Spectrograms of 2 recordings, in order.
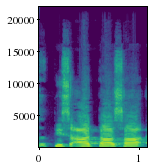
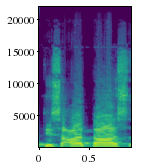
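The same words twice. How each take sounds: First: तिसआ तासा with a final long aa; aa-ending variant. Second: तिसआ तास ending on s; basic s ending. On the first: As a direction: add an aa after the last s in तिसआ तासा. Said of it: "ऐसे वो लोग बोलते हैं". (अंत में आ वाला तिसआ तासा) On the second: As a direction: close तिसआ तास with no vowel after s. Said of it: "इसको बोलते हैं". (अंत में स वाला तिसआ तास) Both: Shown as a demonstration.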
